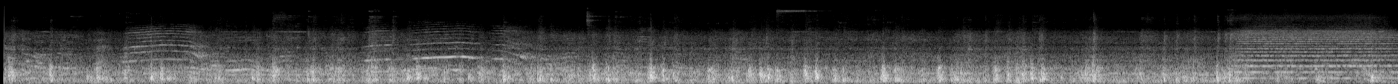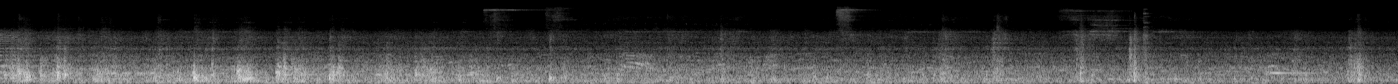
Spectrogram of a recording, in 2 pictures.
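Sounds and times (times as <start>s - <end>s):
train wheels clattering on rails: 0.0s - 27.9s
train horn: 12.3s - 14.2s.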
